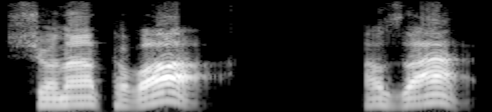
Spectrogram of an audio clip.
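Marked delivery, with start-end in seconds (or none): 0.0-1.1 "Shana Tova" as sha-NA to-VA, last syllables punched; stress on second half. Shown as a demonstration. Host retrying the Hebrew greeting after correction, final-syllable stress in "Shana Tova". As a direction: land firmly on the endings of "Shana Tova". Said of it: "In Hebrew, it's the second half".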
